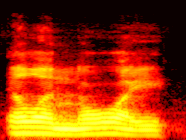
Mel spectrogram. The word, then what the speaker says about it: Illinois: Illinois, I'm not supposed to say the S, Plutonium said, because California doesn't know how to pronounce it. I guess it's Illinois and leave the S off.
